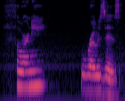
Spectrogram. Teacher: Teeth together for the z sound. Then part slightly for the schwah and together again for the final z sound.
